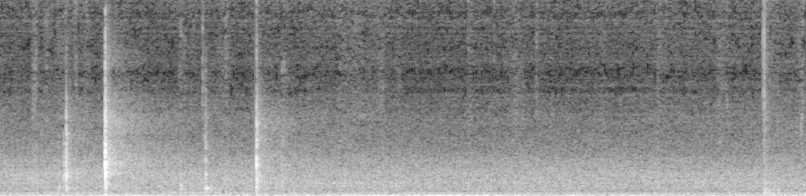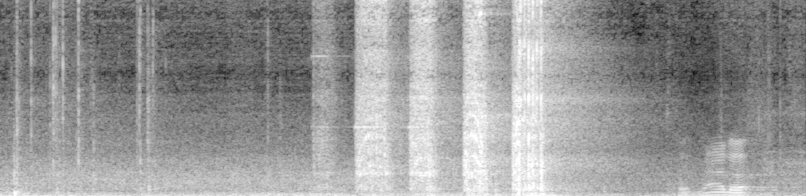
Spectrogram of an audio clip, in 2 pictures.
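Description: A hand ratchet tightens a hold-down in a car engine bay, starting with scattered faint ticks and clicks, then a close burst of four or five quick, loud ratcheting pulls near the end.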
